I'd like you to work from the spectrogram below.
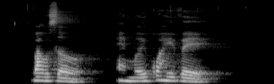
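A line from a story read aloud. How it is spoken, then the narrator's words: Soft sigh. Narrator (Vietnamese): Cô gái kia khẽ thở dài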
